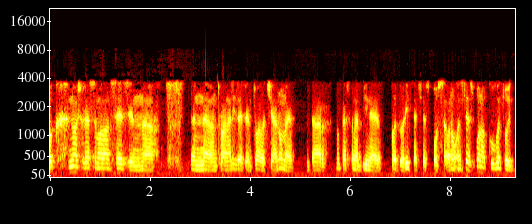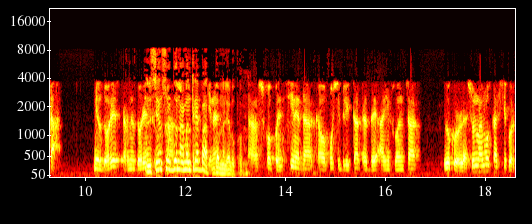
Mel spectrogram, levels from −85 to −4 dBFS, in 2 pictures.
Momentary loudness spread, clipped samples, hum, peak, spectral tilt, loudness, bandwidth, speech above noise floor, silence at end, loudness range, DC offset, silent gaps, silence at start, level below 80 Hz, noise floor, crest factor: 7 LU; under 0.1%; none; 0 dBFS; -5 dB/octave; -15 LUFS; 8.8 kHz; 37 dB; 0 s; 3 LU; under 0.1%; none; 0 s; -48 dBFS; -52 dBFS; 14 dB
